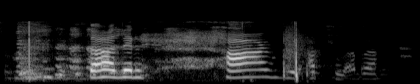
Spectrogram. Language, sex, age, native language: Icelandic, female, 8, Icelandic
